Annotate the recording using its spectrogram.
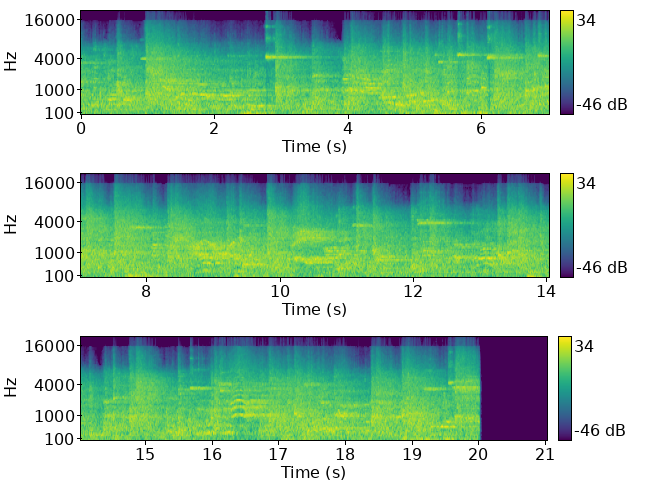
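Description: Badminton rackets strike a shuttlecock in a large echoing hall.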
